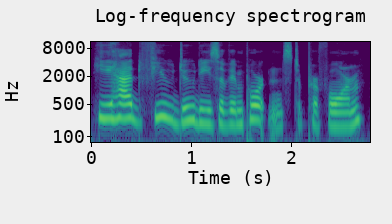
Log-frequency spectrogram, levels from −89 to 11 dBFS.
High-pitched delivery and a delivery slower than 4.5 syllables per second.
No: high, 210 Hz; 4.8 syllables/s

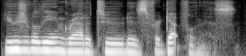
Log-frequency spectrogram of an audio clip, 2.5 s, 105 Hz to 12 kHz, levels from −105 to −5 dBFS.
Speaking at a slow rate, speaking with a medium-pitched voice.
Yes: slow, 100 wpm; medium, 155 Hz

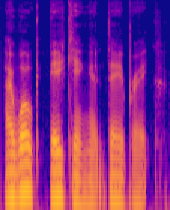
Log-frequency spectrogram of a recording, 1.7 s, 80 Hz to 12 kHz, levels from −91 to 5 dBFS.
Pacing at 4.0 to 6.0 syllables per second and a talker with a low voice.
Yes: 4.7 syllables/s; very low, 95 Hz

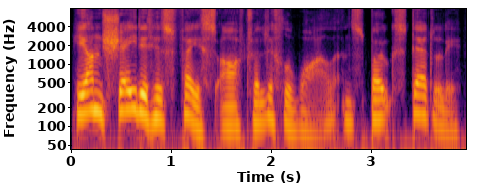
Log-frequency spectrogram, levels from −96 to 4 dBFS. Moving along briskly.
No: average, 165 wpm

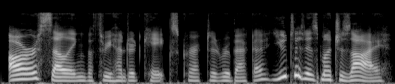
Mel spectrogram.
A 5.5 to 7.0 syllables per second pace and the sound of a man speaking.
No: 5.7 syllables/s; female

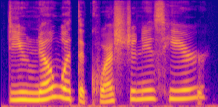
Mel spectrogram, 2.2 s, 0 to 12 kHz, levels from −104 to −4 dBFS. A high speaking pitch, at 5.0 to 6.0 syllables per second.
Yes: very high, 260 Hz; 5.1 syllables/s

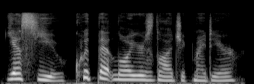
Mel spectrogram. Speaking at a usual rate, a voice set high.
Yes: average, 190 wpm; high, 205 Hz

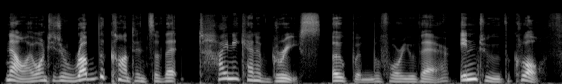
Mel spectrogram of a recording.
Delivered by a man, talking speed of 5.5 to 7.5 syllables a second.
No: female; 5.7 syllables/s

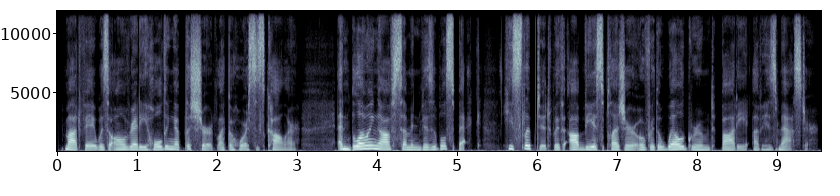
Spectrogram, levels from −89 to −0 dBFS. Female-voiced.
Yes: female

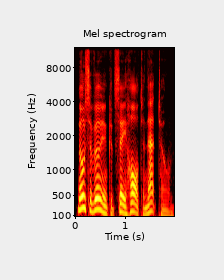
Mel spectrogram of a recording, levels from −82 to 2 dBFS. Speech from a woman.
No: male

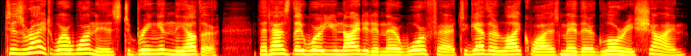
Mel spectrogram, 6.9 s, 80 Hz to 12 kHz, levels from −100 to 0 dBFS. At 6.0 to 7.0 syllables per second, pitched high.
Yes: 6.1 syllables/s; high, 205 Hz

